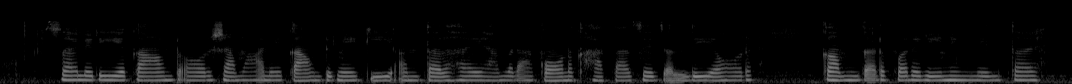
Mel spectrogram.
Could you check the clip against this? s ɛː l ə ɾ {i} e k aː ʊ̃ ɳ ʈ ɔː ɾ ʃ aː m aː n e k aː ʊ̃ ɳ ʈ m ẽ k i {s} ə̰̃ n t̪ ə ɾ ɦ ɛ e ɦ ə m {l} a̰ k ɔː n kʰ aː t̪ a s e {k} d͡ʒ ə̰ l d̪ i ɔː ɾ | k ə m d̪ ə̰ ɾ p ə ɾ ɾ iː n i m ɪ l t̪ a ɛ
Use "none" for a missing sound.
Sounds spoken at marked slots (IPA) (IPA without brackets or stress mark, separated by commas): i, none, ɾ, none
